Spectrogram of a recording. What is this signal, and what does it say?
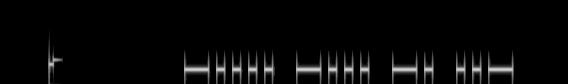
Morse code, heard as a keyed tone, about 15 wpm, 700 Hz. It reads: 6BNU
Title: All Cut Numbers - 4-Digit 15wpm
